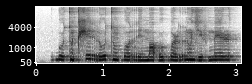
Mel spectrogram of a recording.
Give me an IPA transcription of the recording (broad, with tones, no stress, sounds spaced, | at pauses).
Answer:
ɓ u˨ t ũ˨ tʲ ʃ i˦ r u˨˦ t ũ˧ ɓ o˧ r i˨ m ɒ˧ ʔ u˧ ɓ o˨ ɭ r ũ˦ zʲ e˧ f m e˦ ɭ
